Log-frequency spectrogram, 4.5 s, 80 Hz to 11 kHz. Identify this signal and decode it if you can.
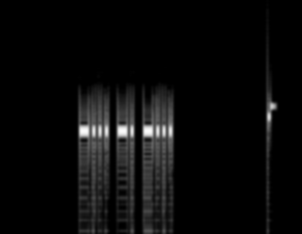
Morse code, heard as a keyed tone, about 25 wpm, 700 Hz. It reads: BNB
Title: All Cut Numbers - 3-Digit 25wpm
